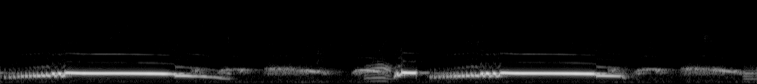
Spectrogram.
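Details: Melodious spotted dove song in two matching phrases. Each swells into a long, level, pure coo, then drops into softer wavering notes, with a short sharp note between the phrases.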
